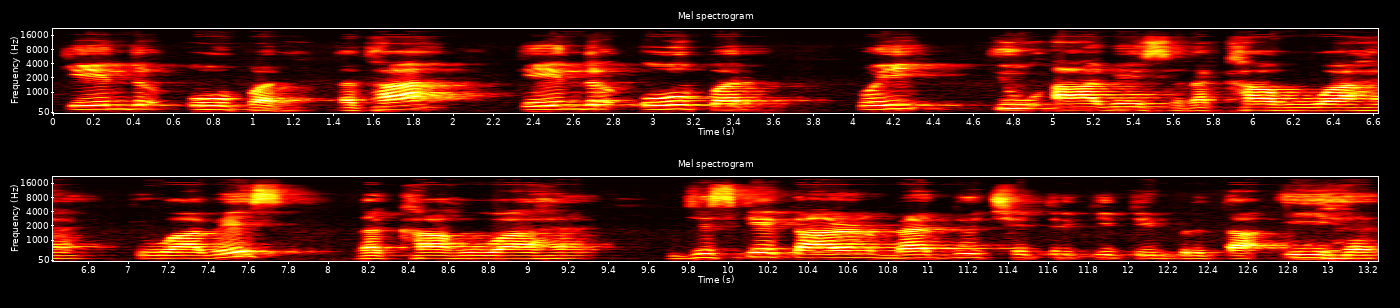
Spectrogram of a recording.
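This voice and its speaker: A male physics teacher, giving a classroom lecture. He asks the same questions again and again and answers them himself, and he dictates slowly so students can take notes. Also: a little high, a little mellow, poor audio. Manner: repetitive call-and-response questioning; patient, dictates slowly for note-taking.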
